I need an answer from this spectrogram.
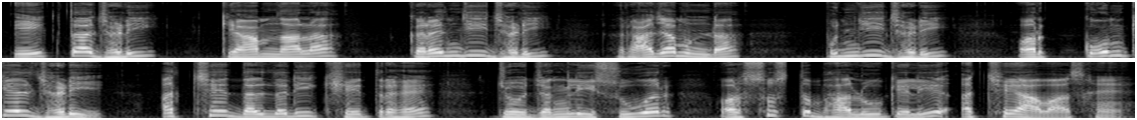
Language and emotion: Hindi, neutral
